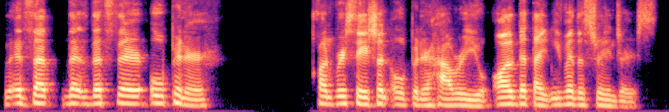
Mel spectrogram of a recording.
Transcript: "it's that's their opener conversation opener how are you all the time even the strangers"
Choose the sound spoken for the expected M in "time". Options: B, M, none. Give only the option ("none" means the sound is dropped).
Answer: M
